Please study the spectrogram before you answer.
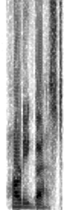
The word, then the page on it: hartebeest: American English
